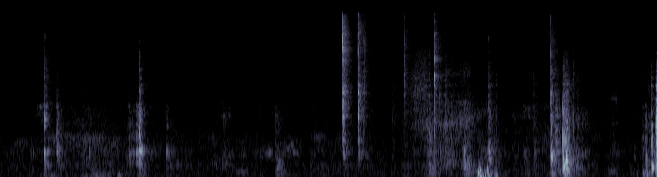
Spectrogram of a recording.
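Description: Big adjustable pliers twisting a tight plastic lamp fitting on its thread, giving sharp clicks and short creaks. The clicks are sparse at first, then come in a quicker run with brief scrapes in the second half. The fitting is slowly undoing but very tight on the thread, which is typical of glue having been put on it.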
